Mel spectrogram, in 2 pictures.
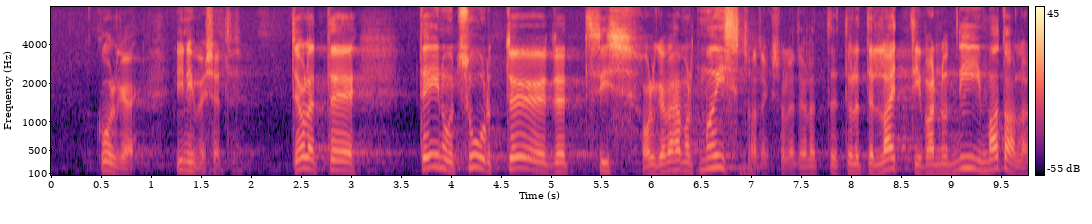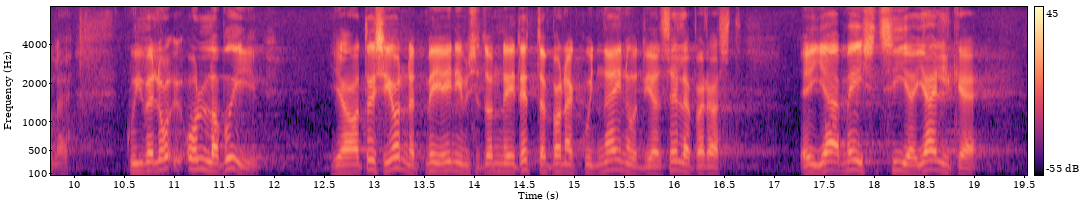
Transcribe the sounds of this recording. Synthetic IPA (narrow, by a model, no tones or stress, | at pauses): kuːlɡ̥e̞̰inime̞se̞d̪̥ː | e̞o̞le̞t̪ːe̞ | t̪e̞jnud̪̥suːrt̪ːøːd̪e̞t̪siso̞lɡ̥evæɦemɑlt̪mɤjst̪vɑ̰d̪̥e̞̰ksolet̪e̞olet̪ːeːeole̞t̪ːe̞lɑt̪ʲːipɑnːud̪niːmɑd̪ɑlɑle̞̰ | kujve̞ːlo̞lːɑvɤjv̥ | jɑt̪ɤ̞sʲio̞nːe̞t̪me̞jːe̞inimese̞d̪̥o̞nːe̞jd̪e̞t̪ːe̞pɑne̞kːujd̪næjnud̪̥jɑse̞lːe̞pæɾɑst̪ | e̞jːæːme̞jst̪siːjɑjælɡ̥e̞̰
